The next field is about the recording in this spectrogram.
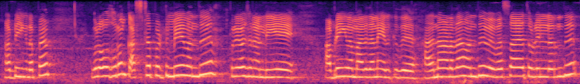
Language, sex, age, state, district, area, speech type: Tamil, female, 45-60, Tamil Nadu, Sivaganga, rural, spontaneous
